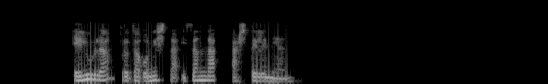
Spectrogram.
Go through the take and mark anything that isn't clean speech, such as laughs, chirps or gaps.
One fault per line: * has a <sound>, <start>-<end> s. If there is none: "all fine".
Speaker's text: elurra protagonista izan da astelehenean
all fine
